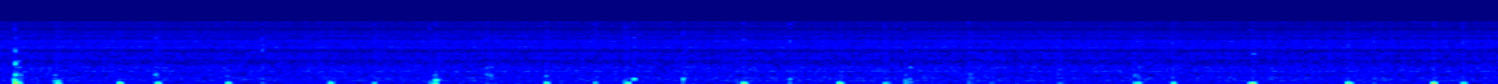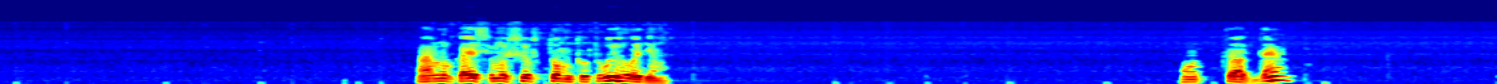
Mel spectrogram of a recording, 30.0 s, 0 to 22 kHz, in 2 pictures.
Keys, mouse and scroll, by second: 0.2 middle click, 1.2 click, 2.3 click, 3.5 click, 4.3 middle click, 5.6 click, 6.5 middle click, 7.5 click, 8.6 click, 9.1 middle click, 11.6 click, 13.6 click, 14.5 click, 15.2 click, 16.7 click, 17.7 click, 18.7 shift+click, 19.3 shift+click, 20.0 shift+click, 20.5 shift+click, 21.7 middle click, 23.5 click, 24.3 click, 25.3 click, 27.2 click, 27.8 middle click.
